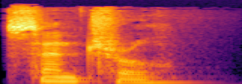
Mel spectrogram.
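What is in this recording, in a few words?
"central", British English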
